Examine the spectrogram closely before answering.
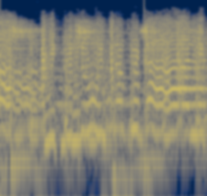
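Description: Hindi song playing as background music, its melody wavering in ornamented turns over a full accompaniment.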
